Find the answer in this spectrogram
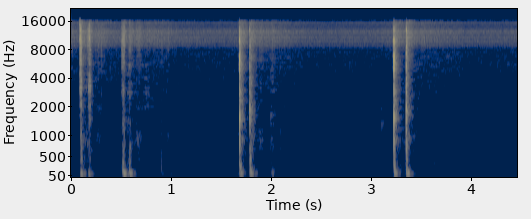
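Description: Keystrokes on a computer keyboard and mouse clicks, a few short pairs of sharp clicks about a second apart, made while editing code and clicking a button to re-run the check.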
